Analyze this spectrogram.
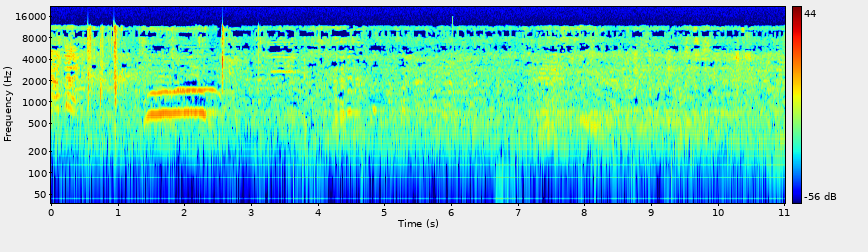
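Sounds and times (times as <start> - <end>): echoing chatter of voices: 0.0 - 11.0.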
